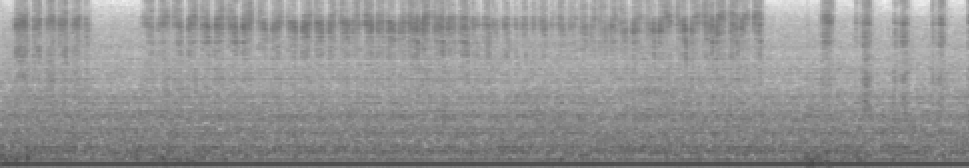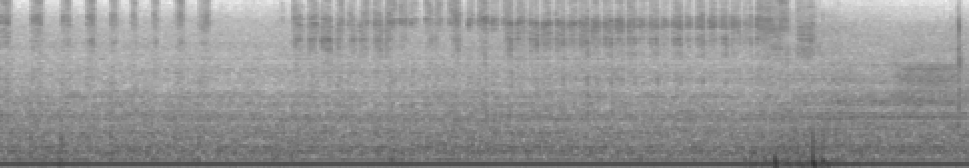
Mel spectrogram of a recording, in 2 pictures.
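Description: Ohuhu alcohol marker scratching across paper in long back-and-forth colouring strokes, with short pauses and a run of quicker, separate strokes in the middle. A steady low hum runs underneath.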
